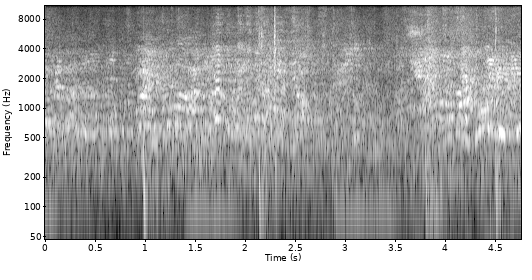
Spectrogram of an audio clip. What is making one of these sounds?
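A ball thuds as a player kicks it.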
